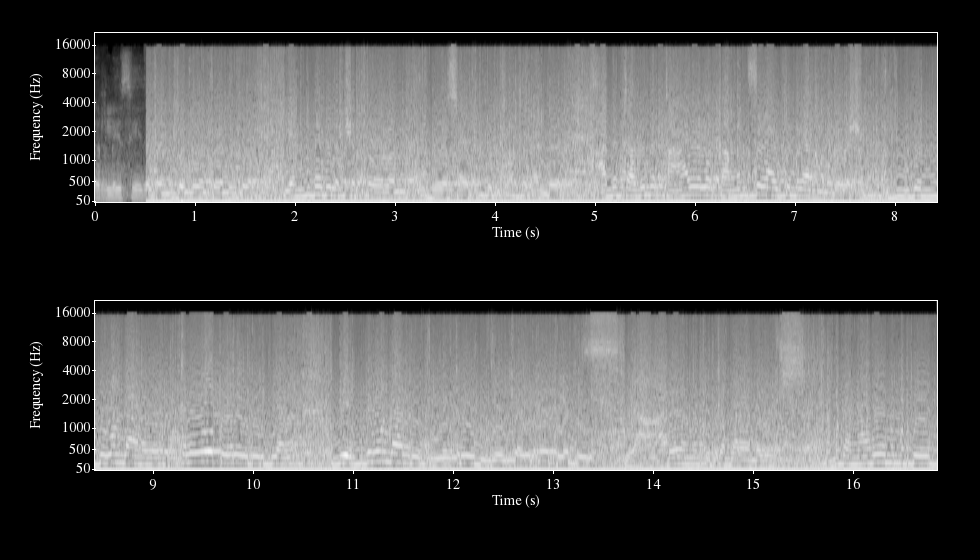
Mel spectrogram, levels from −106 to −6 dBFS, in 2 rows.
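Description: The audio was likely truncated to about 3 bits without dither, a low bit depth fault. From 0.52 s to the end it turns grainy, with distortion about 5 dB louder than the sound.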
